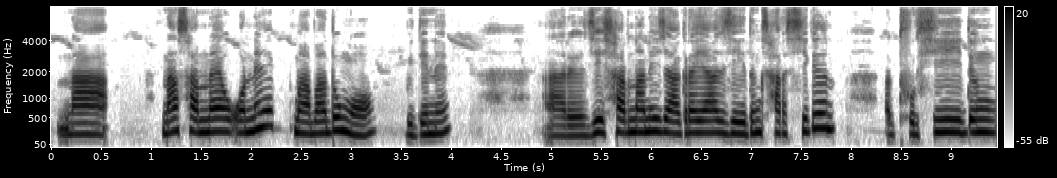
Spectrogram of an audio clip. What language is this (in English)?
Bodo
